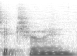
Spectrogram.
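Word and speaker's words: Citroën: above the citro Citroen it's actually pronounced Citroen so got to start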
